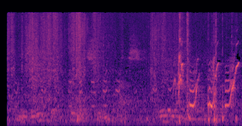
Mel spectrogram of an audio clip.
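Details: Pet guinea pig begging for grass: after a stretch of rustling and shuffling, a quick series of short, sharp rising squeaks bursts out near the end, three or four in under a second.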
